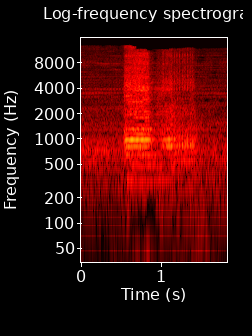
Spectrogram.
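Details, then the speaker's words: Old Gateway desktop PC at power-on, hard drive hanging outside the case: two quick buzzy floppy drive seek rasps over faint power supply fan hum; normal, seeks faster than on the previous drive. "that's the floppy Drive seeking that's normal and you can see too here on the screen that everything's normal"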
